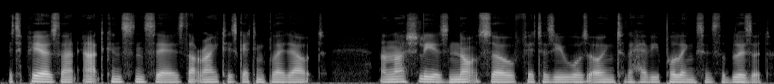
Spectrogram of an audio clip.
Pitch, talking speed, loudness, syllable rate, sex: 110 Hz, 215 wpm, -22 LUFS, 5.4 syllables/s, male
